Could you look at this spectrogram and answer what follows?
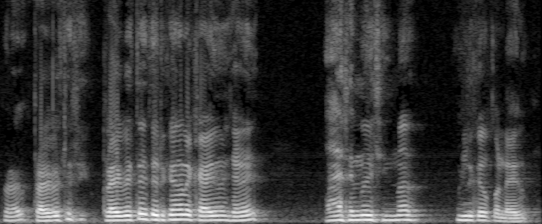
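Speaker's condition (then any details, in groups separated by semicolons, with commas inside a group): Cerebral palsy; from birth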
